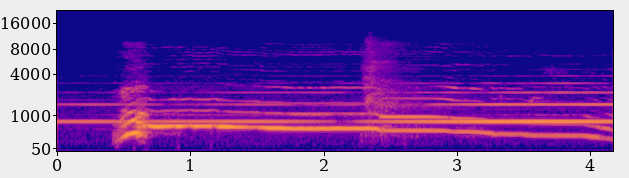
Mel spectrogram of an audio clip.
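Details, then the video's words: Riley the dog howls at a tornado siren. A sharp onset gives way to a long, drawn-out howl that slowly slides downward in pitch and trails off lower near the end. The siren's steady wail holds underneath throughout. "Riley howling at the tornado siren"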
